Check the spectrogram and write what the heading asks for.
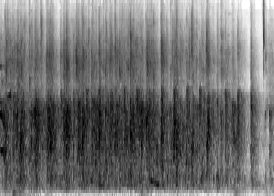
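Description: An audience claps steadily as a speaker comes out, a dense wash of many hands sustained throughout and tapering slightly near the end, with no voices over it.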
